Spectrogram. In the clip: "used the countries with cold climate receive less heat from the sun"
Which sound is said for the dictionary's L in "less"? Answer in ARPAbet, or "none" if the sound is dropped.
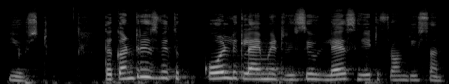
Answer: L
